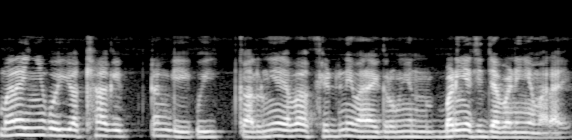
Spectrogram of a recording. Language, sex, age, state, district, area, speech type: Dogri, male, 18-30, Jammu and Kashmir, Reasi, rural, spontaneous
